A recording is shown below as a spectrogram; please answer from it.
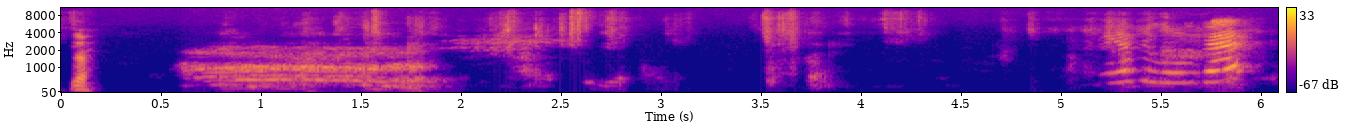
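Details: Friesian cattle at Rongdhonu Agro farm on the day one is sold, giving a sustained, low, harmonic moo lasting over a second, followed by Bengali speech and another rising-falling bovine call at the end.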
